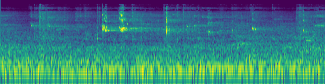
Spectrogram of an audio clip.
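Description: Badminton doubles rally: several sharp pops of rackets striking the shuttlecock, over a steady low hum in a large hall.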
